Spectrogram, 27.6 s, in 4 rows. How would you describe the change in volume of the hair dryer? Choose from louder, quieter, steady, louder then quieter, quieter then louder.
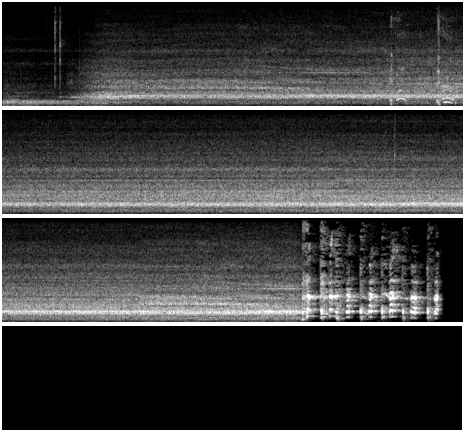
louder.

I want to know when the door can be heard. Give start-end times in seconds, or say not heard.
not heard.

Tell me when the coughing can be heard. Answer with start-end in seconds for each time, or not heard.
5.8-7.0, 18.3-20.4.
